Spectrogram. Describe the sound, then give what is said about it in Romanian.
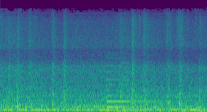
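A train rolls steadily along the rails with a loud, continuous rumble and repeated clickety-clack beats over the joints. A faint humming whine rises briefly partway through. “Dar eu trebuie să cobor la următoarea stație.”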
